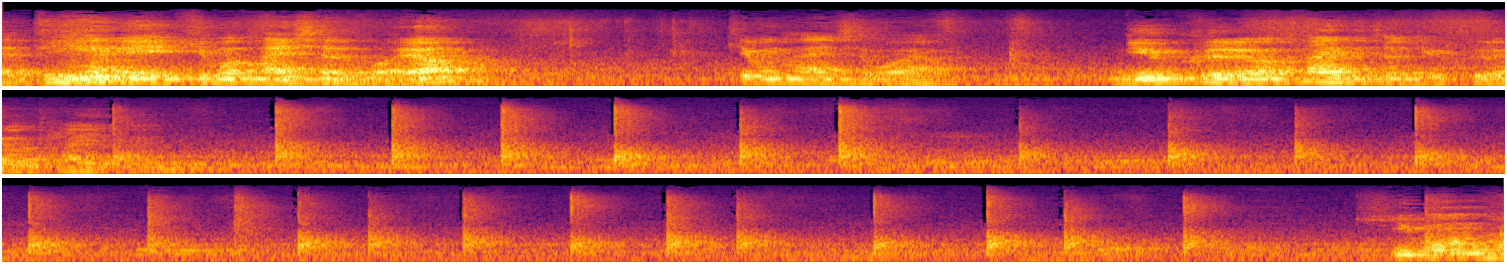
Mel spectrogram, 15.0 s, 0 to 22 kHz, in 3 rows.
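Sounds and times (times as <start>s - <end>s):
sharp taps ringing in small room: 5.3s - 15.0s.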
